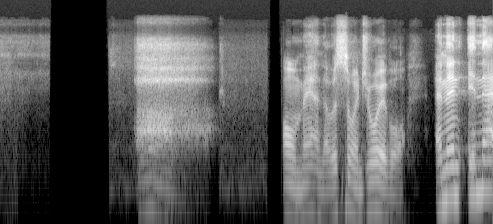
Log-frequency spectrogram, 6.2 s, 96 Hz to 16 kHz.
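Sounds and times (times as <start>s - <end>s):
person taking a slow deliberate breath: 1.7s - 2.8s
speech: 3.6s - 6.1s.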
